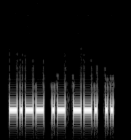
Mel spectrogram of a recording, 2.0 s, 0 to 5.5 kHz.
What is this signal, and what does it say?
Morse code, heard as a keyed tone, about 30 wpm, 570 Hz. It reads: YAGI
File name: QSO309 30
